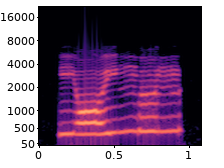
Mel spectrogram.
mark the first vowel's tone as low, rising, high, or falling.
rising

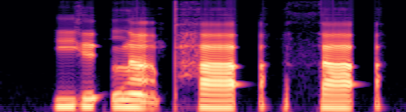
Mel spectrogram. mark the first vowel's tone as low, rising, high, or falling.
high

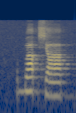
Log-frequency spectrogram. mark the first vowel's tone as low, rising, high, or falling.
high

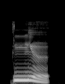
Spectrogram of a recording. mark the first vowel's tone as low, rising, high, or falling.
falling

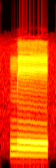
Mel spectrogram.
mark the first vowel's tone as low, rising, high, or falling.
high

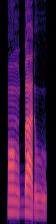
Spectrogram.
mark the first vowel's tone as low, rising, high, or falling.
high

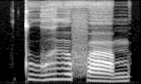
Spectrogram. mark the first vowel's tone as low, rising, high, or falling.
low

